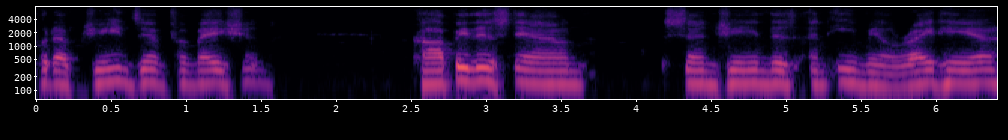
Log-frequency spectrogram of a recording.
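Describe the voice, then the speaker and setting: A man's somewhat breathy voice, fairly high in pitch, with a dark, mellow tone. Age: 70s. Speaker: business webinar presenter. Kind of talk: webinar Q&A.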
